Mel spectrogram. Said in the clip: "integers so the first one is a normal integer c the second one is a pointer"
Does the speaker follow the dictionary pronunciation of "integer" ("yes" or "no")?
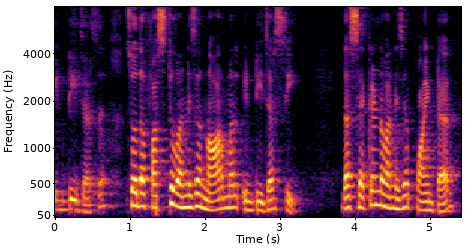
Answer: yes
